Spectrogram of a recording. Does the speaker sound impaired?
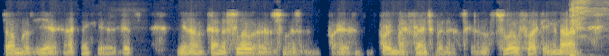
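Yes: Parkinson's disease.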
